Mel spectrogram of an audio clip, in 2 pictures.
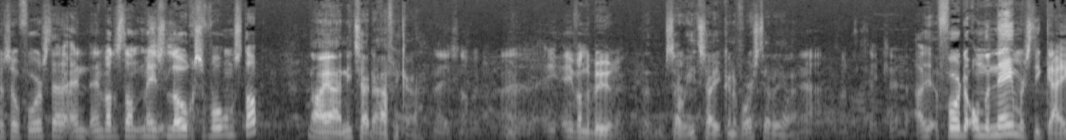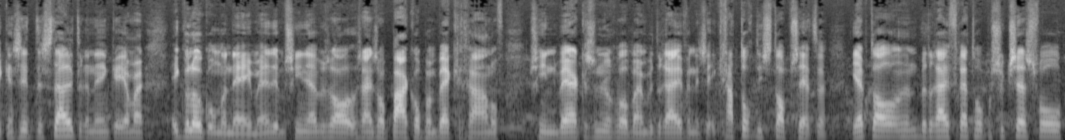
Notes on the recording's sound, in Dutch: Ik sprak hem op TNW Conference 2017.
